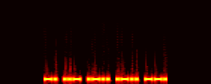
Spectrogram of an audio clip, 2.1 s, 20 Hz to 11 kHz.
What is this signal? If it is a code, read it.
Morse code, heard as a keyed tone, about 52 wpm, 700 Hz. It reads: NULLG
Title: Code Groups - 5 Letter:Numbers - 50wpm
